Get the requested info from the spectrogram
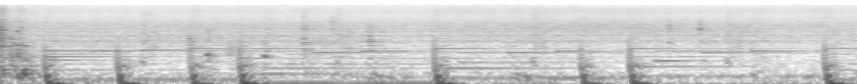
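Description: Enoki mushrooms and tomato sizzling in a frying pan as they are stirred with wooden spatulas, with a sharp tap at the start and a few light taps. Background music with a steady bass beat plays throughout.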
